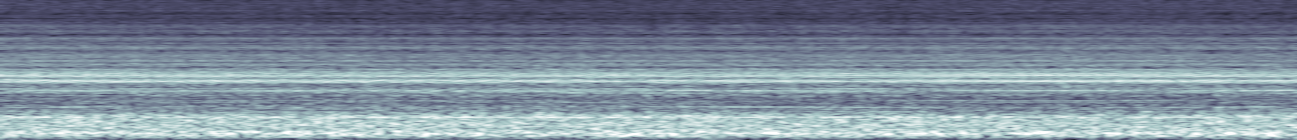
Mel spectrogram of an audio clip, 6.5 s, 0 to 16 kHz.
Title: Weird noise from Zotac 1080 AMP Edition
